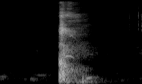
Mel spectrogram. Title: maaf y ada suara batuk janlup ramein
